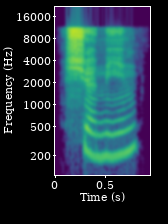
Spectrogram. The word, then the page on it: 选民: xuǎn mín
